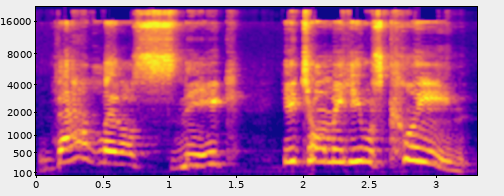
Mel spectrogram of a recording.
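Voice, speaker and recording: A man voicing an excitable, dramatic, lovestruck young female pegasus pony in a story reading. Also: very high-pitched, slow, pitched above the performer's own voice, heavily acted. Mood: frantic. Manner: yelping, emotional, dramatic.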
